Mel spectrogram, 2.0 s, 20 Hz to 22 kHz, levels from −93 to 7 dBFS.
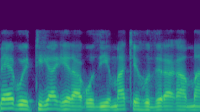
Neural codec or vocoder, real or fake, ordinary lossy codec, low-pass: codec, 16 kHz, 2 kbps, X-Codec, HuBERT features, trained on general audio; fake; MP3, 96 kbps; 7.2 kHz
